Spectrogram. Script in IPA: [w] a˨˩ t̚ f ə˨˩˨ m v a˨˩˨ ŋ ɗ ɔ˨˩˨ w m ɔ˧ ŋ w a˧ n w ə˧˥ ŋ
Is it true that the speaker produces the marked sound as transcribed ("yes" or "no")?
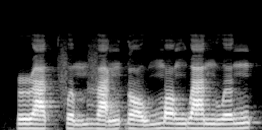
no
